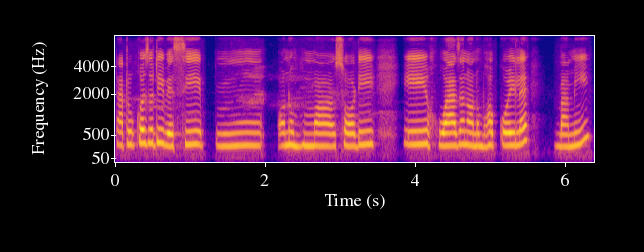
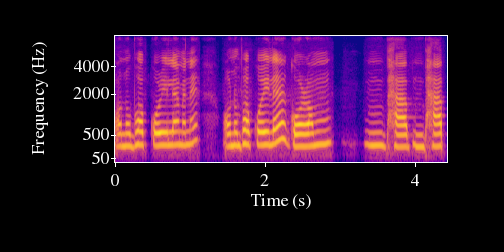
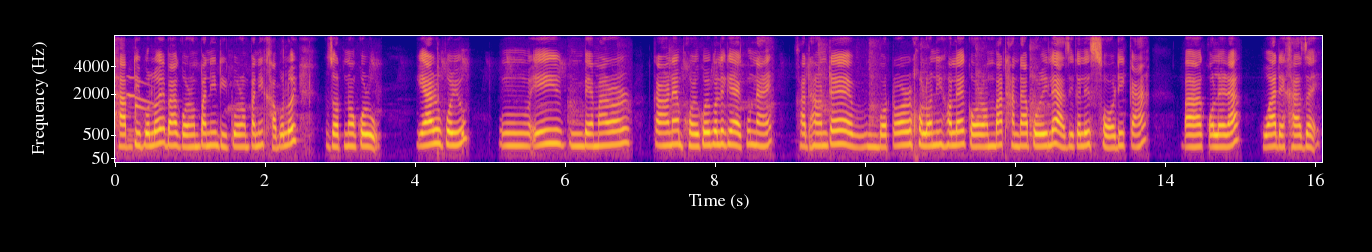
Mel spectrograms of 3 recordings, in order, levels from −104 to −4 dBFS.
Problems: none marked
